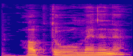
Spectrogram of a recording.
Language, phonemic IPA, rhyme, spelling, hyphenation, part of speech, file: Norwegian Bokmål, /abˈduːmɛnənə/, -ənə, abdomenene, ab‧do‧me‧ne‧ne, noun, NB - Pronunciation of Norwegian Bokmål «abdomenene».ogg
- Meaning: definite plural of abdomen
